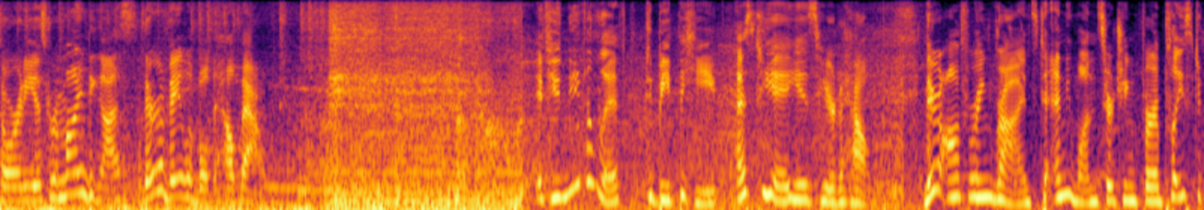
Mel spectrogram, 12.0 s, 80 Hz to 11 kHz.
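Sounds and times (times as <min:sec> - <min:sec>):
bus engine humming: 0:00.0 - 0:10.0.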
